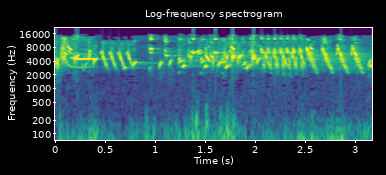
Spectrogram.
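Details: Goldfinch song recorded for teaching a pet goldfinch: a brief, dense burst of high, rattling twitters and a drawn whistle, followed by fast repeated chirping notes.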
